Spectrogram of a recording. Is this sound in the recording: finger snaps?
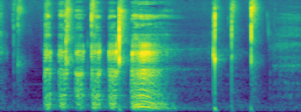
yes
